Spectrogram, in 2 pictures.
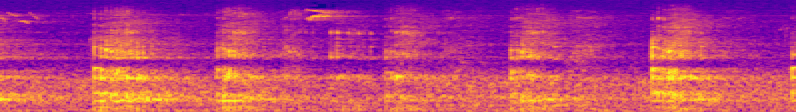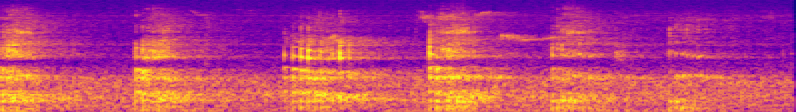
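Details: Fallow deer groaning during the rut in the New Forest woodland, Hampshire, England: about eleven deep, rasping belches in eight seconds, given in a steady, fairly regular rhythm.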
